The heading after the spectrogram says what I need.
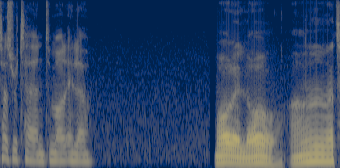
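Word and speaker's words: Mol Iloh: Molelo.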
